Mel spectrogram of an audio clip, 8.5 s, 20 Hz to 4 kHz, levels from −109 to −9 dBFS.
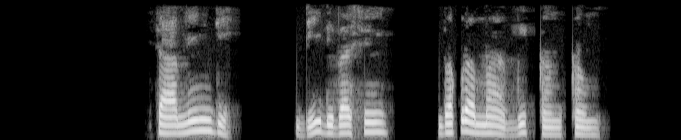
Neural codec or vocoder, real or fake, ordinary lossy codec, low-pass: none; real; AAC, 16 kbps; 3.6 kHz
